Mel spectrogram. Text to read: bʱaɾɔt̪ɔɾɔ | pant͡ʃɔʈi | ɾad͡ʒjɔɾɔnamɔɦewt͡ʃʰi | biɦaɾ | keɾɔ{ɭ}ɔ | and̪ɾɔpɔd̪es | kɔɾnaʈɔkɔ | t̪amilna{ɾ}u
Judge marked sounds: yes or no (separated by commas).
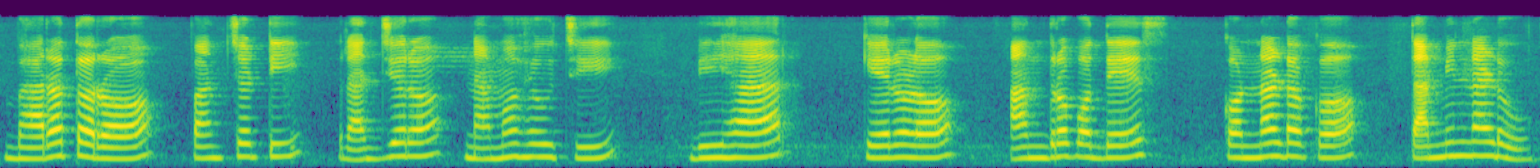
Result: yes, no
